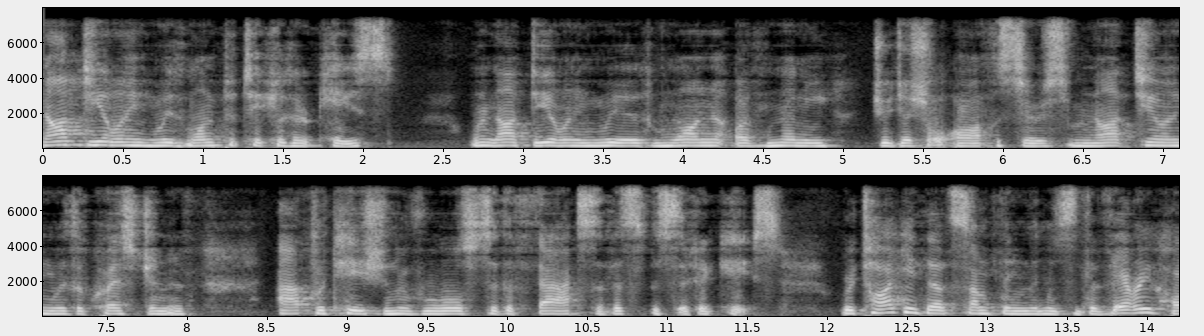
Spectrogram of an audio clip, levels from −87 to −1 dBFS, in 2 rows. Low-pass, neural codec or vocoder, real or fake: 7.2 kHz; autoencoder, 48 kHz, 32 numbers a frame, DAC-VAE, trained on Japanese speech; fake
